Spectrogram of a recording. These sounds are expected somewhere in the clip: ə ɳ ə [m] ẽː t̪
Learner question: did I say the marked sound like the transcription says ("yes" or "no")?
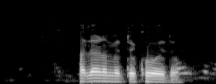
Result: yes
